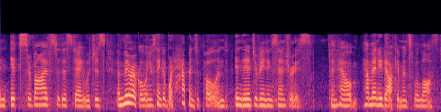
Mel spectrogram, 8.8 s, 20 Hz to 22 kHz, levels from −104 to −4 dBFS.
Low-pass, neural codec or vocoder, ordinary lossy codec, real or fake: 7.2 kHz; vocoder, 44.1 kHz, 80 mel bands, Vocos; AAC, 32 kbps; fake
